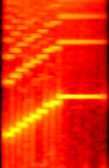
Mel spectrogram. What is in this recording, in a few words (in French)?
son clef obtenu; Zelda; programmation labyrinthe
